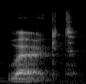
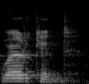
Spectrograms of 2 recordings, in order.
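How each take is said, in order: First: It has no vowel between k and t. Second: It has an extra vowel before the final t. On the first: The speaker calls it right. "It is worked, worked. There is no extra syllable" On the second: The speaker calls it wrong. "this one is not worked"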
